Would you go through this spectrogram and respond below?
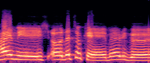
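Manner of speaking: very slow, very drawn-out, sweetly nice lady voice. Retelling what a sweet lady would say about late rent: imitating Tracy Dang being nice. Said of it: "she'd be all nice to me".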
